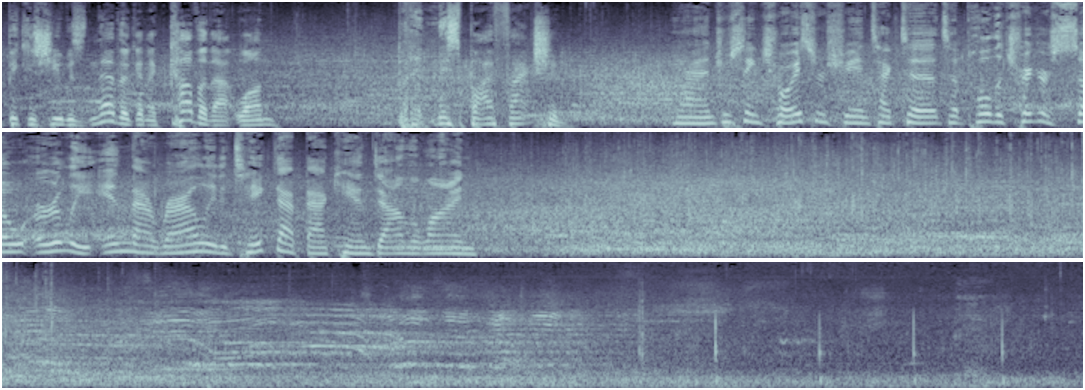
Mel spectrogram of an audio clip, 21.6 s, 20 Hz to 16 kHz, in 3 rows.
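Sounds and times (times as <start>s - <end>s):
speech: 0.0s - 2.0s, 2.6s - 3.9s, 4.5s - 10.6s
large tennis stadium crowd murmuring and chattering: 1.7s - 21.6s.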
